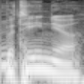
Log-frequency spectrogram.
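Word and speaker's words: Moutinho: How do you even say his name? – Motino.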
